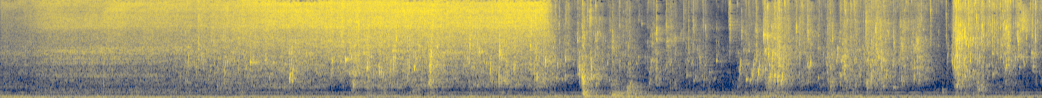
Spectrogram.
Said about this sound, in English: audio to set the tone for papermaking that I recorded at a visit with E. Ainsley at Fresh Press, filling the vat with water, mixing the pulp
